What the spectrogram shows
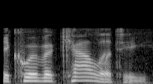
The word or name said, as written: equivocality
